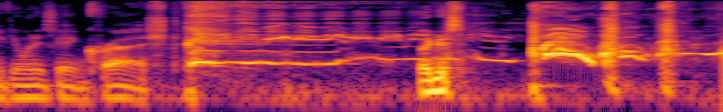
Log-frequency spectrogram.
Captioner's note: imitates whistling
